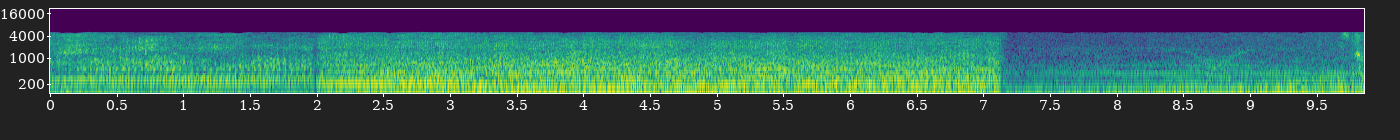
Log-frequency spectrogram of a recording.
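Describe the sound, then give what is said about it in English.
A propeller plane coming around to attack, its engine droning loudly and steadily, a thick harmonic buzz that surges slightly partway through, then drops back before building again. No voices. “He's coming around. He's attacking.”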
